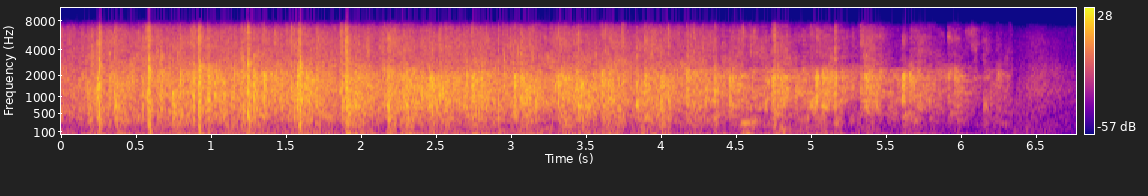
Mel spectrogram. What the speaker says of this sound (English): hold your collective applause till we complete the announcement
